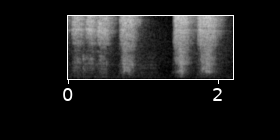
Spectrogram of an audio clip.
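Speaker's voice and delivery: unvoiced hissed s; repeated hissed s; hissing s. Shown as a demonstration. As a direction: hiss the s sound. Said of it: "start with s".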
